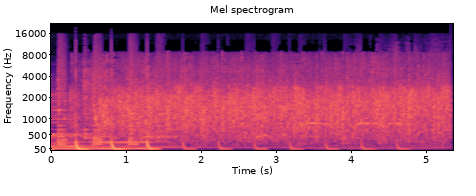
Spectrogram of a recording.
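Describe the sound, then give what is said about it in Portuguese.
An audience breaks into sustained applause, a dense wash of clapping that stays loud and steady throughout, with a low thumping beat running underneath. “Então vamos mandar um aplauso pra tua ex-mulher.”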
